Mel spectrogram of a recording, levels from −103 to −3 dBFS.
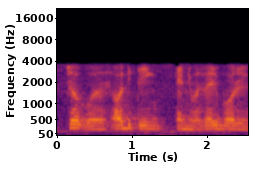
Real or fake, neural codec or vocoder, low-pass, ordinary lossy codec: real; none; 3.6 kHz; MP3, 32 kbps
